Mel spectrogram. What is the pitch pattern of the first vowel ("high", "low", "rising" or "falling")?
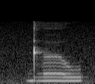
low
